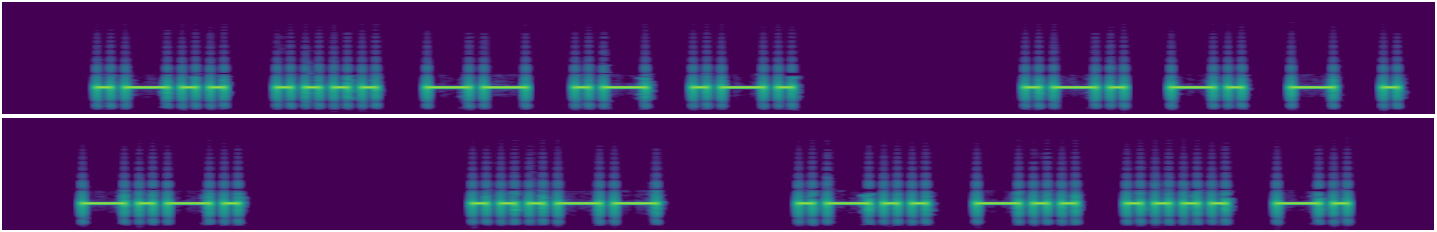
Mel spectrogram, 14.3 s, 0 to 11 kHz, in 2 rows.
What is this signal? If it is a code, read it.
Morse code, heard as a keyed tone, about 17 wpm, spaced as for 14 wpm, 800 Hz. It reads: LHMAR RNTEC 3LDHN
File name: CW / DET / 1 6 1500C S C 16wpm 2733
